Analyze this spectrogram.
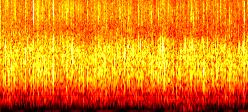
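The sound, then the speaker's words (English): Steady, dense applause from a large church audience honoring the church's pastors, a continuous wash of many hands clapping at an even loudness throughout, with no voices standing out above it. “Would you give these guys a round of applause?”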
